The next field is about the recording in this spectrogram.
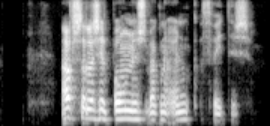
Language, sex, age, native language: Icelandic, female, 20-29, Icelandic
